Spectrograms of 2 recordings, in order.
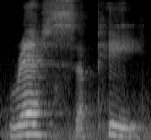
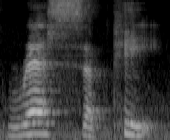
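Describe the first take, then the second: The two takes are said the same way.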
